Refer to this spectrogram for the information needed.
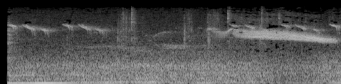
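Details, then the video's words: Common starling singing a jumble of high, thin downslurred whistles ending in a longer wheezy, rasping phrase, over a low steady rumble. "Common Starling Songbirds, Songs Birds"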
